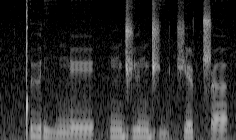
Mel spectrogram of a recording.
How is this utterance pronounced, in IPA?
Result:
ǃɨ˥ ɾi̤˩ne˩ | nd͡ʒɨ˥nd͡ʒi̤˩t͡ʃe˥ ʈ͡ʂɐ˩

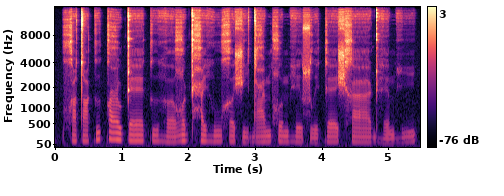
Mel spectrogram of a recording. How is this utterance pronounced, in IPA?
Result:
xutˤakɯkʕu ʈɛːkɯɦʌʁʷeʈ ħeɦuxʌ ʃidʕɛm χʷɛmɦesʷekɛːʃ xaːɖʱɛmɦi

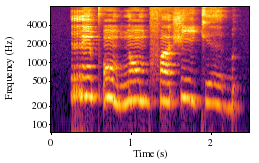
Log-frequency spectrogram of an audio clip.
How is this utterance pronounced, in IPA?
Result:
rẽ˦pʼõ˦˨b nõ˧bfɐ̃˧ʃi˦˨ kʲɛ̤˦˨b

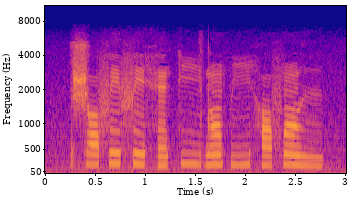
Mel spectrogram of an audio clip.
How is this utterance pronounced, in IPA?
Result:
ʃɔ˧fe˦fe˦˨hɛ̃˨ kiː˦˨dɔ̃˧piː˨˦ hɔ˧fɔ̃˦ɣɨ˨

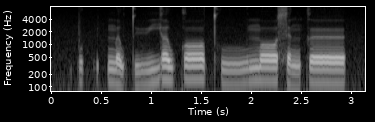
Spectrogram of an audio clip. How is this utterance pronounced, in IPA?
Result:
pʊ˧k̚ɵ˨˥t̚n̪ɐ˨˩w t̪yː˨˥jɐ˥wkɔː˥t̪ʰuː˨˥ n̪ɔː˥ sɐ˨˥ŋkœː˥

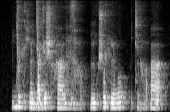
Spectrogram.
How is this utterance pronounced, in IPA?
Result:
ɟɵfʲɵçɛ̃ ɟaɡʲaʃə̤ hã lɛ̤ zɑ̤ | ɲo̤ʃo fʲɛ̃wo | cə̤ɾɑ̤ | ã

